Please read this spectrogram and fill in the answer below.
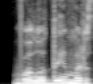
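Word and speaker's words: Volodymyr (Володимир): Volodymyr Zelensky.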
